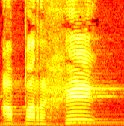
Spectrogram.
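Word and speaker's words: ἀπαρχή: dice Cristo las primicias así se escribe en griego y se lee aparejé cristos primicias Cristo Cristo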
